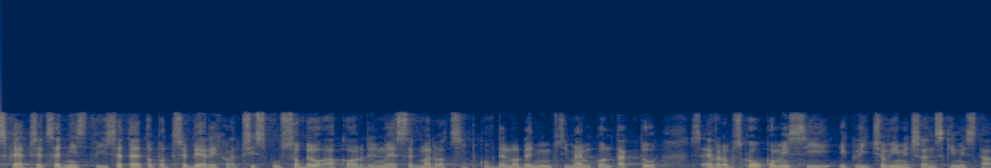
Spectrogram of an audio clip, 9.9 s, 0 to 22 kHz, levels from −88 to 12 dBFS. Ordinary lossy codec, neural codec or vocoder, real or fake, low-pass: MP3, 64 kbps; codec, 16 kHz, 2 kbps, FunCodec, trained on LibriTTS, 25 frames a second; fake; 7.2 kHz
